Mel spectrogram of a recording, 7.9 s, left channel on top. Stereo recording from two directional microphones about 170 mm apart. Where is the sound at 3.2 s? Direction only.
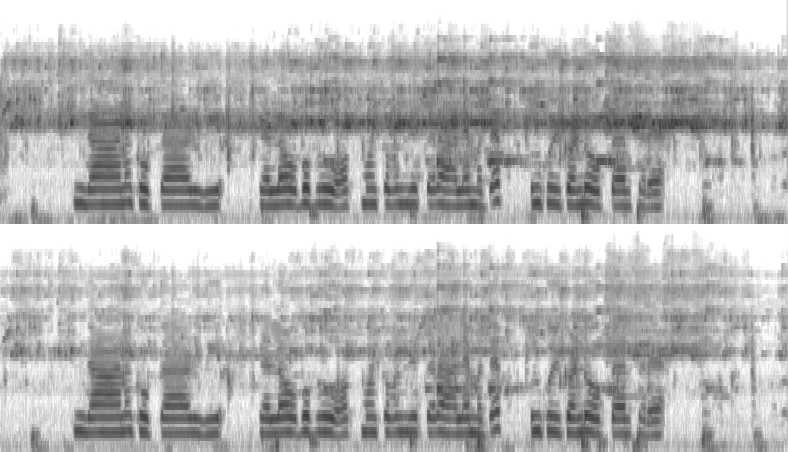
Centre (ahead or behind).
